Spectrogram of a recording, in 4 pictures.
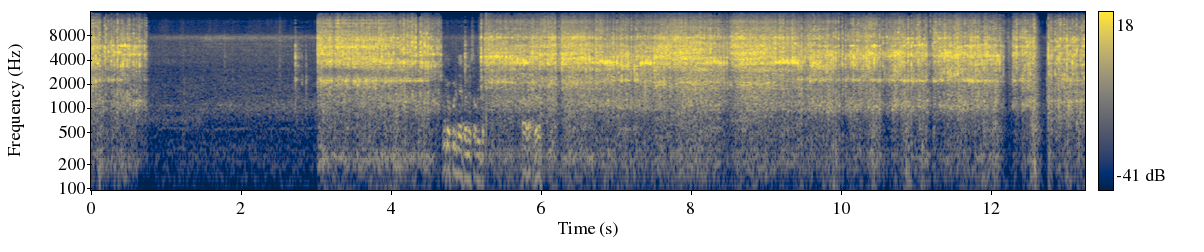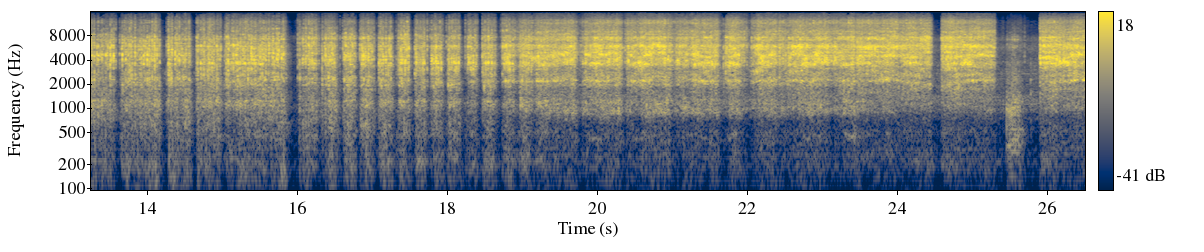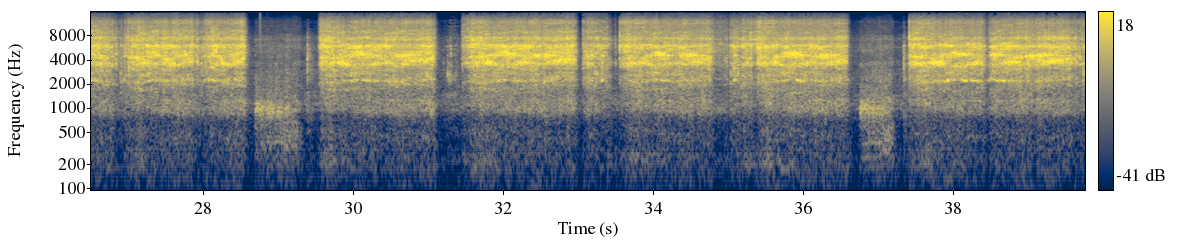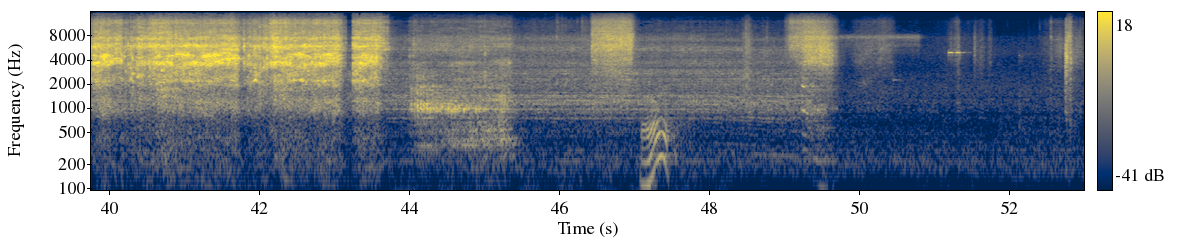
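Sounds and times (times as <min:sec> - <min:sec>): gouge cutting wood on a lathe: 0:03.0 - 0:28.8, 0:29.4 - 0:43.9.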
